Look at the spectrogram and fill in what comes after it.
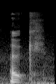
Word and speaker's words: Oak: Oak. Yeah, like the tree.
